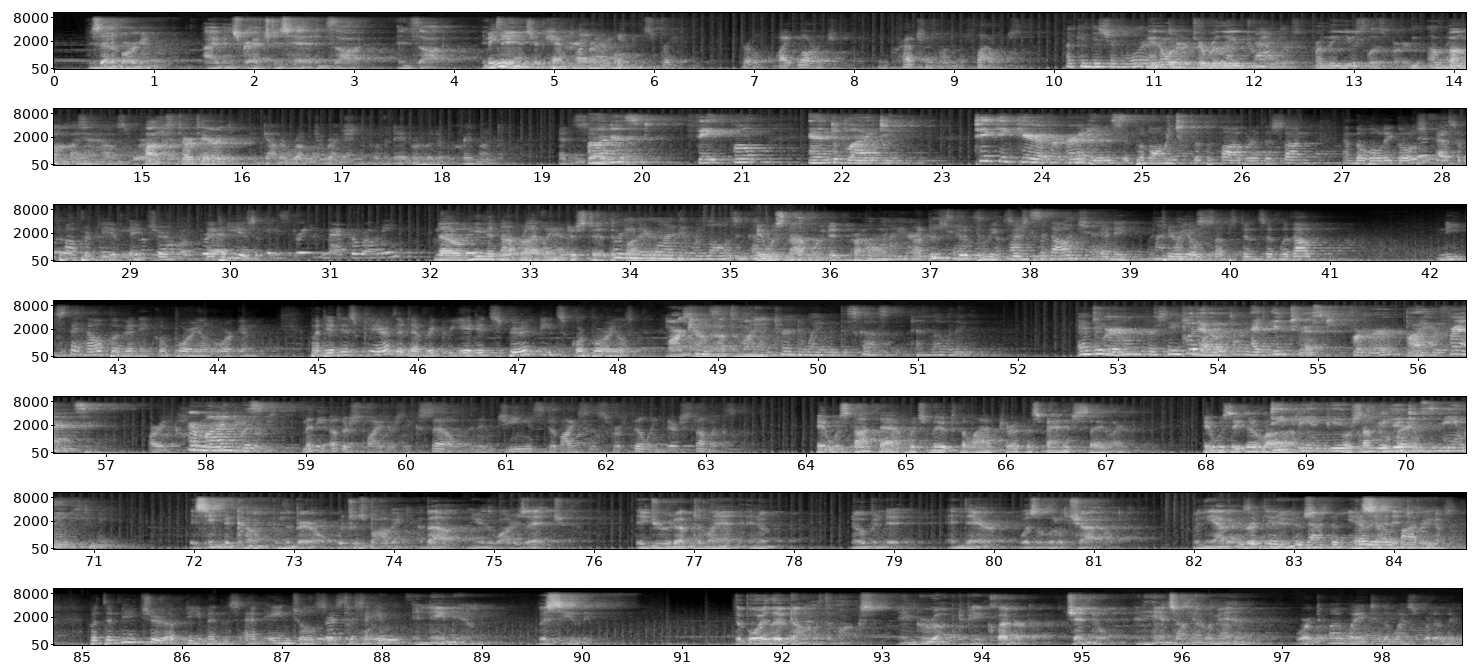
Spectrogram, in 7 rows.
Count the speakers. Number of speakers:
nine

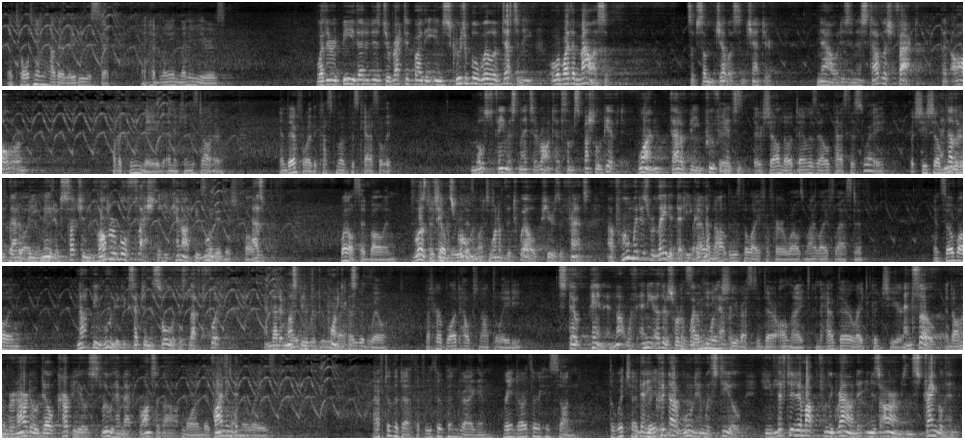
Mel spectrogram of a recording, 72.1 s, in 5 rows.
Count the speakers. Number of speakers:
two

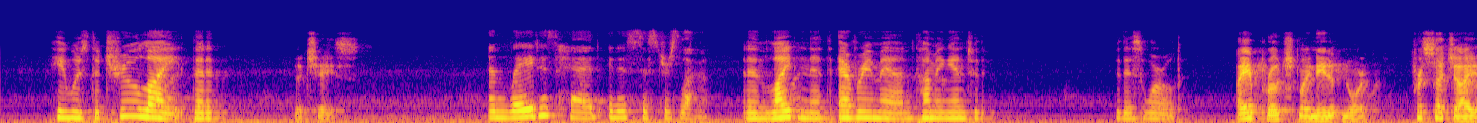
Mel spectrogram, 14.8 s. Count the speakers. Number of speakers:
three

